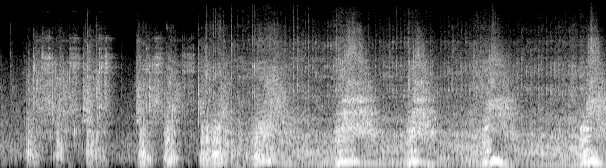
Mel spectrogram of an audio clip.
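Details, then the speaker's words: Brand-new-this-season two-stroke trimmer revved up and down: harsh, gravelly grind riding the revs from a torn-up gearbox at the end of the shaft; replacement gearbox ordered. "This thing has done tore up the gearbox in the end. And when I start it, you can really hear it."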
